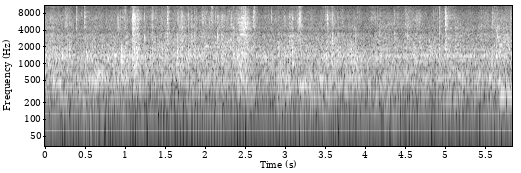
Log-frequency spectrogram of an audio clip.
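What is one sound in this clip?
Cloth rustles and crinkles as it is smoothed out.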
